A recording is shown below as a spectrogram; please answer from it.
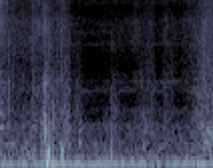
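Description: A single sharp thump about half a second in, over a low steady hum.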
